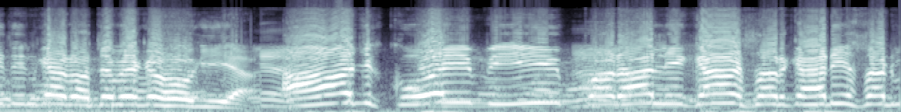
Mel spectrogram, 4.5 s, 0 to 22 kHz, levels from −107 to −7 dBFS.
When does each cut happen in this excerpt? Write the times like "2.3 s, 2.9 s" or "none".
1.3 s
